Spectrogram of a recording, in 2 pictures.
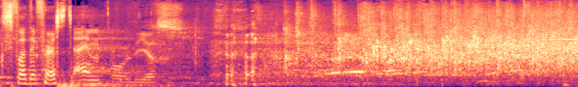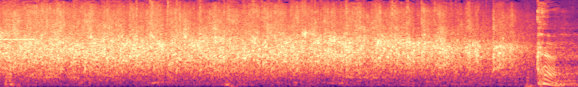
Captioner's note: applause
